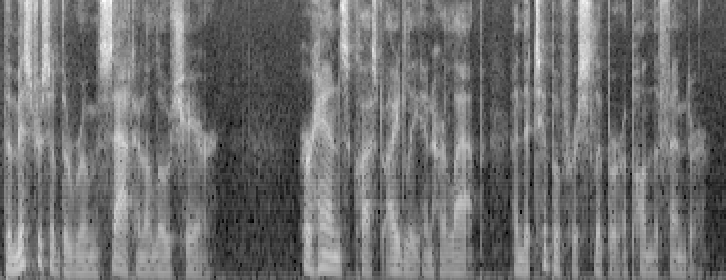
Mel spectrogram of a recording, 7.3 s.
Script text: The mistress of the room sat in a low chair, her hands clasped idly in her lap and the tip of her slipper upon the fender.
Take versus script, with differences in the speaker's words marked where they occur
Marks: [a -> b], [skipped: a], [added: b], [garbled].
The mistress of the room sat in a low chair, her hands clasped idly in her lap and the tip of her slipper upon the fender.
